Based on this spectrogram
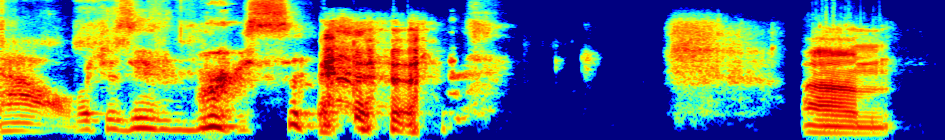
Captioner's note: laughing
